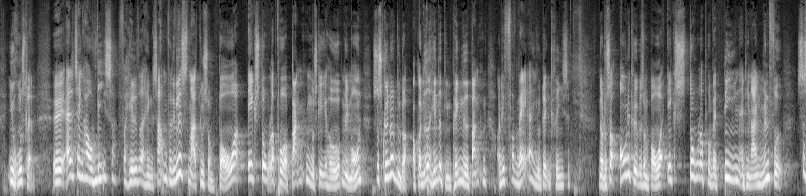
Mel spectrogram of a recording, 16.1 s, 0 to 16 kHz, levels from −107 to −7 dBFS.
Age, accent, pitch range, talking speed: 30-49, native, 175-255 Hz, 245 wpm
